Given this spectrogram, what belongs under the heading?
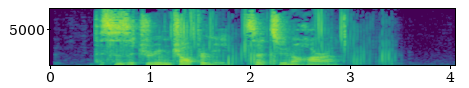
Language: English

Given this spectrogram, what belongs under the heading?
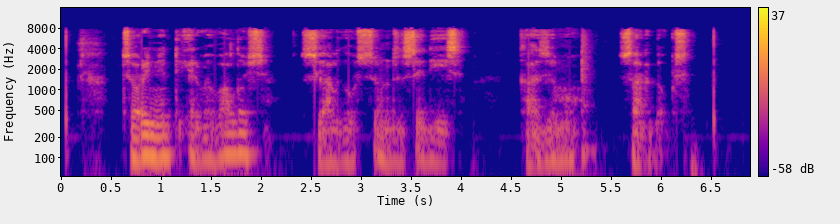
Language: Erzya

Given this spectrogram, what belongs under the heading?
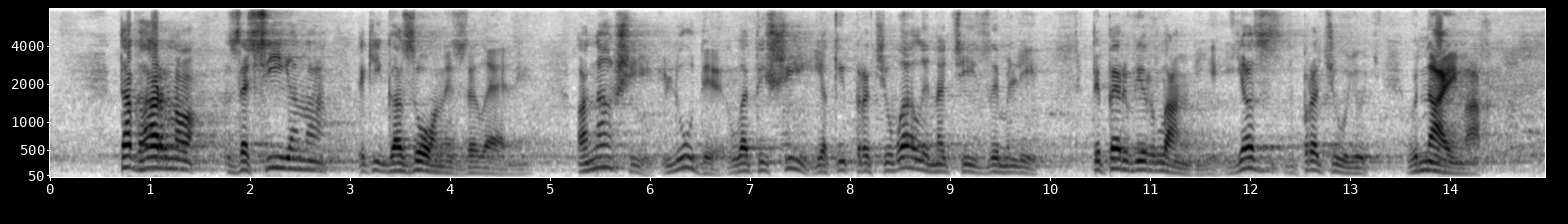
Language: Ukrainian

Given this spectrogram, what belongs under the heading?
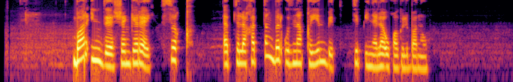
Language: Bashkir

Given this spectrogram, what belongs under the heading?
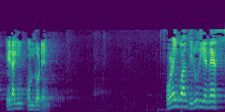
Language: Basque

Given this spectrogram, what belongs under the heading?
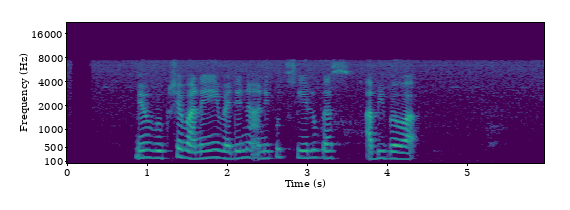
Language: Sinhala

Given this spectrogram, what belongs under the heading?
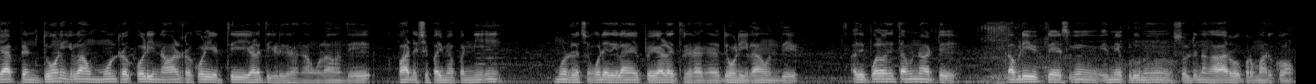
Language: Tamil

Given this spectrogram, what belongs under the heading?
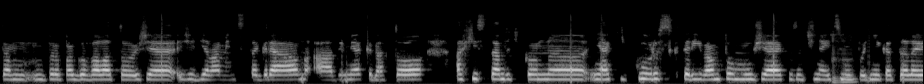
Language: Czech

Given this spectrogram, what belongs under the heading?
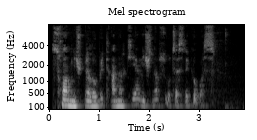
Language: Georgian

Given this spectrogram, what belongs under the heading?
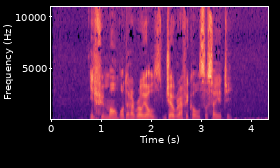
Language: French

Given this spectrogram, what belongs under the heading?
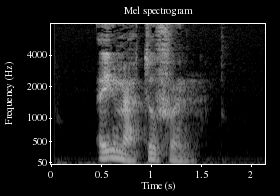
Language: Kabyle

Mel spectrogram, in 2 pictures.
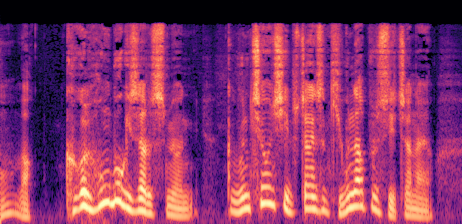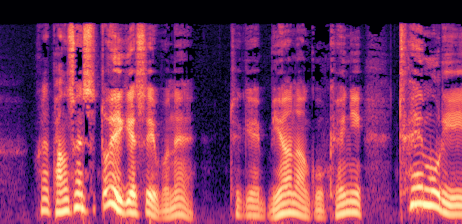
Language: Korean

